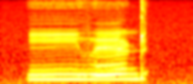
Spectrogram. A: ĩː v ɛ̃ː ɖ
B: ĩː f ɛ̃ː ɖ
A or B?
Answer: A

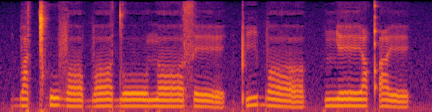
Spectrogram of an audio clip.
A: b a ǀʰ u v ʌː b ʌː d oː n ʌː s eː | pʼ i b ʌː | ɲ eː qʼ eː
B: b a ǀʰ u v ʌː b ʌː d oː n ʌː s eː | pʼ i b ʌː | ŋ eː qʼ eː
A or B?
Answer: A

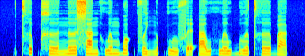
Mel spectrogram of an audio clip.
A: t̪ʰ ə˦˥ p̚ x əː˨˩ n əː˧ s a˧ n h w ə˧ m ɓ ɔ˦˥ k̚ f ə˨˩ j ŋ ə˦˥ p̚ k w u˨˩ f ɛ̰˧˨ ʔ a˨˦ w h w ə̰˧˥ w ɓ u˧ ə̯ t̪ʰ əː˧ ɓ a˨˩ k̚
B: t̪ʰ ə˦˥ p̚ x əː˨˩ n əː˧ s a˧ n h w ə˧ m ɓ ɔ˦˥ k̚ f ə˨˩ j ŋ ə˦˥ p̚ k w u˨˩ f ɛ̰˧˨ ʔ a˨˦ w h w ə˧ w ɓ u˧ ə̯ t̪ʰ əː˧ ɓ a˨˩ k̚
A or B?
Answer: B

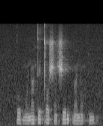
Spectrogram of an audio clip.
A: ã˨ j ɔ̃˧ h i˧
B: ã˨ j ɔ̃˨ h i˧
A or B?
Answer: B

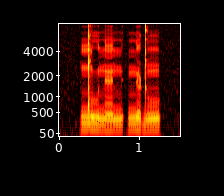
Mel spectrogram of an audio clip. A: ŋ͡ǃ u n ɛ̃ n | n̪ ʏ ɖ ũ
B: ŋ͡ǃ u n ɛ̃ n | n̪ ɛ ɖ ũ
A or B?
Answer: A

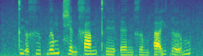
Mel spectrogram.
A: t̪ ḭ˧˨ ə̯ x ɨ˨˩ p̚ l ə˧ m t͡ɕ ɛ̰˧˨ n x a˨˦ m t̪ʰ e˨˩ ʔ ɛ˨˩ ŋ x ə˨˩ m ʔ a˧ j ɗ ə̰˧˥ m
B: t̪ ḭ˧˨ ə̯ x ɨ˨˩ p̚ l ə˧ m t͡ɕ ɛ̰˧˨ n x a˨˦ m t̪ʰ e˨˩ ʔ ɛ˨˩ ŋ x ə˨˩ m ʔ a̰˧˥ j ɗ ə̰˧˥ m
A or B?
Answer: B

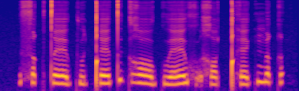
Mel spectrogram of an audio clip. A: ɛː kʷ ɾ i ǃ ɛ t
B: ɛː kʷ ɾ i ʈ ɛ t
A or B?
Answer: A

